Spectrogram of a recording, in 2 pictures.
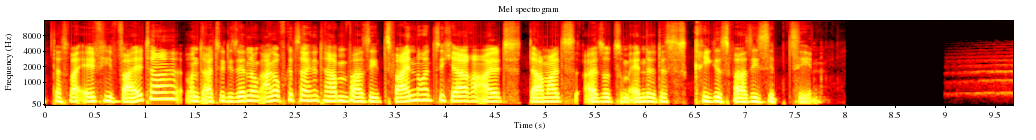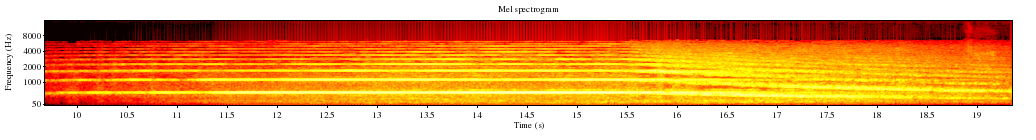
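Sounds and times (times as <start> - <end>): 
speech: 0.0 - 7.9
air raid siren wailing: 9.0 - 19.3.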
